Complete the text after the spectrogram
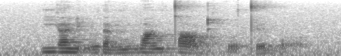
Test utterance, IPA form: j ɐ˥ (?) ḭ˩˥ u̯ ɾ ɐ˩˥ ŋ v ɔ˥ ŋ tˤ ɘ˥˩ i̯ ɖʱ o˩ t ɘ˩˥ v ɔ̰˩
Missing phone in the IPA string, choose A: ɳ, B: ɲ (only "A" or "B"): A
